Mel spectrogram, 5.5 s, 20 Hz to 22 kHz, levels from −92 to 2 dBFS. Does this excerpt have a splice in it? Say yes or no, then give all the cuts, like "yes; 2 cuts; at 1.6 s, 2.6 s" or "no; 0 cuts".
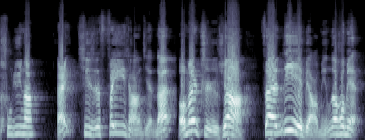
yes; 1 cut; at 2.6 s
